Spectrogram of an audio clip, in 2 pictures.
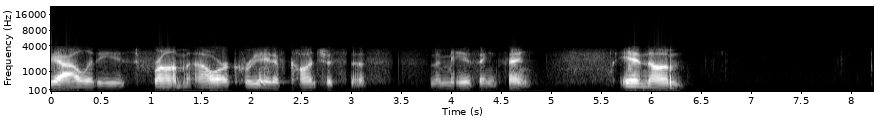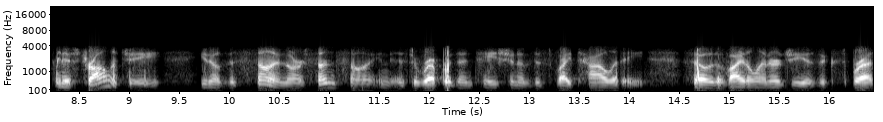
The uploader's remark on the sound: It's a call in show!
